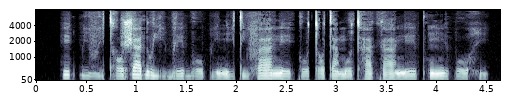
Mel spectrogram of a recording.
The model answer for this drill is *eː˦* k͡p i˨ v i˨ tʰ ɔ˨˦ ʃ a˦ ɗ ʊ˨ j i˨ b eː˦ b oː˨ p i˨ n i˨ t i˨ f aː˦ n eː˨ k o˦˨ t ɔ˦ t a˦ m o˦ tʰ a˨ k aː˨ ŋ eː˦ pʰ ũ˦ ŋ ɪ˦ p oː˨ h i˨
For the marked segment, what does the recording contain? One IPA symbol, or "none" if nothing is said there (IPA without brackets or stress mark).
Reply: e˦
